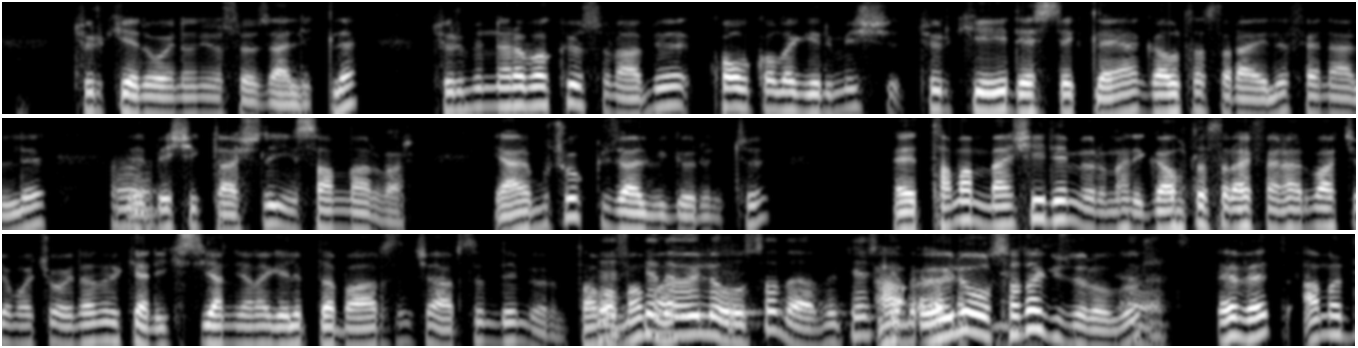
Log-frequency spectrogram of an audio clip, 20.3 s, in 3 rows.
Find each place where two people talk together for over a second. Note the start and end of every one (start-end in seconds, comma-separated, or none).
17.9-19.5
